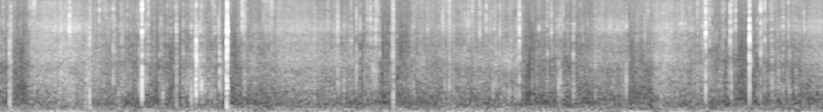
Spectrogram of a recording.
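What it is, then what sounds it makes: Metal sequin pillow being ruffled. Long painted fingernails scratch and ruffle a large decorative pillow covered in rows of small silver metal sequins sewn onto fabric. The result is a steady, quiet, crinkly rustle with a faint low rumble underneath, broken by sharp, bright metallic ticks and clicks as the sequins flip and catch.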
